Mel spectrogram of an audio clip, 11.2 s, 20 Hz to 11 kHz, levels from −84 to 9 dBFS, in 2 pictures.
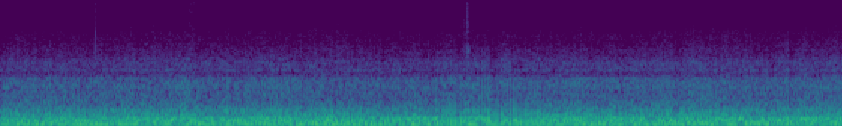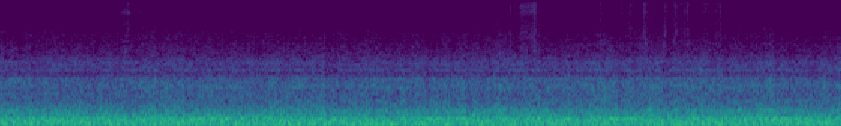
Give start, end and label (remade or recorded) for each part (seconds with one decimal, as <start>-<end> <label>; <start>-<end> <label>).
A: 0.0-3.0 recorded; 3.0-3.6 remade; 3.6-11.2 recorded

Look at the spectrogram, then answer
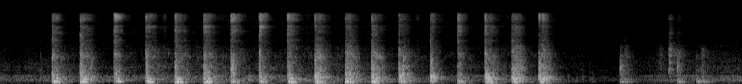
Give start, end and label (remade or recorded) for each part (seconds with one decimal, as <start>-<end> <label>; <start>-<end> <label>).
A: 0.0-6.0 remade; 6.0-7.4 recorded

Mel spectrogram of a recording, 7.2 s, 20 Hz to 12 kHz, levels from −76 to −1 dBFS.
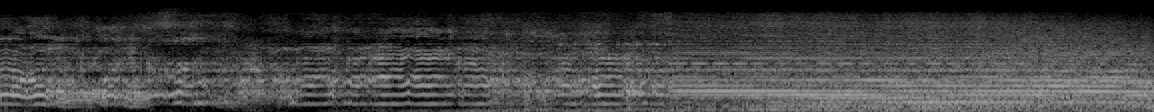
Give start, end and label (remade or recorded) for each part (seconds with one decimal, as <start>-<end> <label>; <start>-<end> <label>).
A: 0.0-4.2 remade; 4.2-7.2 recorded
